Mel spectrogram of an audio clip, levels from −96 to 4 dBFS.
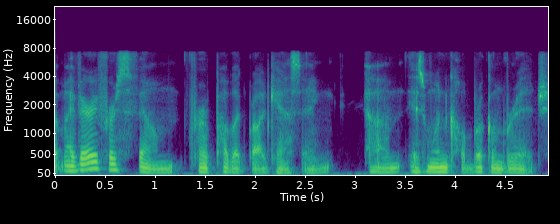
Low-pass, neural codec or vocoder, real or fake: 7.2 kHz; none; real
